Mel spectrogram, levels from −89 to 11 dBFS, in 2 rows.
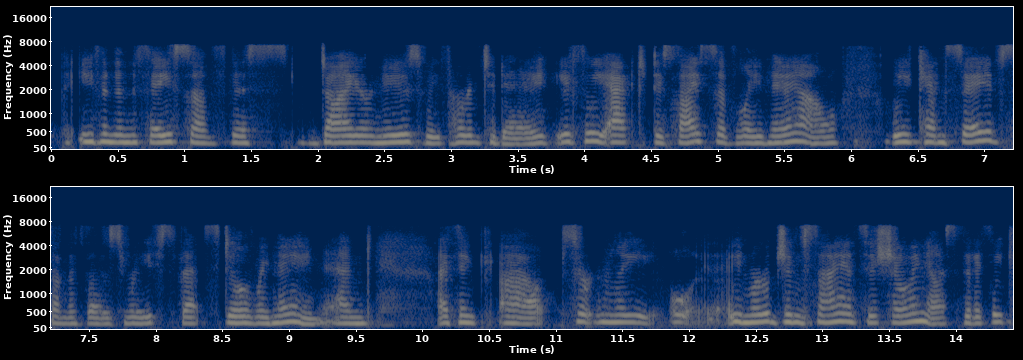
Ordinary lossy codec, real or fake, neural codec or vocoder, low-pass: AAC, 32 kbps; fake; codec, 16 kHz, 1 kbps, FreqCodec, smaller model; 7.2 kHz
